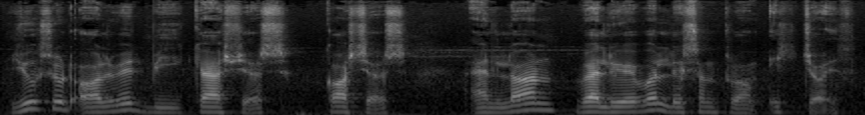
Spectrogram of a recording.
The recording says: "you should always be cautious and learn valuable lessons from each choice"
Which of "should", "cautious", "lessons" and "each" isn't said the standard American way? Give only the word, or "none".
lessons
